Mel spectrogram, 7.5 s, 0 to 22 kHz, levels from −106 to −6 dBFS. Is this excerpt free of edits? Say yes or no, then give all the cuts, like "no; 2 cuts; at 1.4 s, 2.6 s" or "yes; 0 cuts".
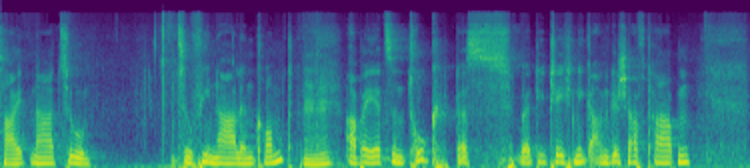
no; 1 cut; at 2.5 s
